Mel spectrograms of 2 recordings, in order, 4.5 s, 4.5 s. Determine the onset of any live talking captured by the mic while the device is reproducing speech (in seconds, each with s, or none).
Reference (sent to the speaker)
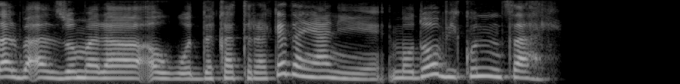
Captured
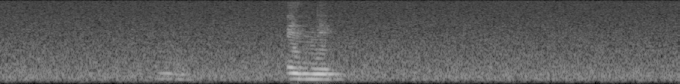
1.1 s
